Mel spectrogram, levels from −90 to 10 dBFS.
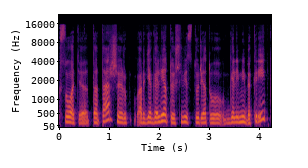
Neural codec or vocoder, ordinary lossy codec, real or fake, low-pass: none; Opus, 24 kbps; real; 14.4 kHz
